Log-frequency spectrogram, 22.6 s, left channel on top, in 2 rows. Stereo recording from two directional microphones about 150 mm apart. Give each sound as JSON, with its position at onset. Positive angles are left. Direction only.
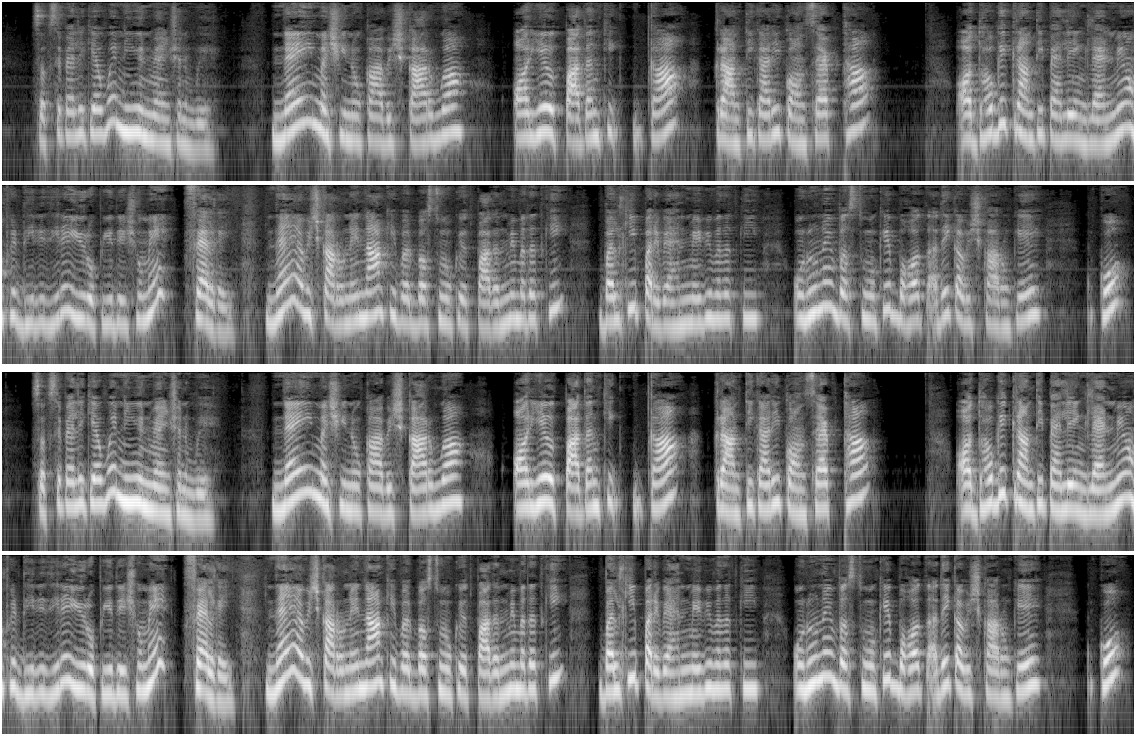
{"t": 0.3, "sound": "a woman's voice", "side_deg": -55}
